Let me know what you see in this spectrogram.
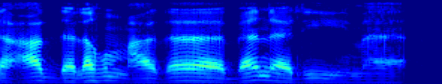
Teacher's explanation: مد طبيعي عوض عن التنوين المحذوف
